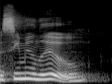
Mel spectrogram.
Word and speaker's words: Simu Liu: But not even him, Simu Liu.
